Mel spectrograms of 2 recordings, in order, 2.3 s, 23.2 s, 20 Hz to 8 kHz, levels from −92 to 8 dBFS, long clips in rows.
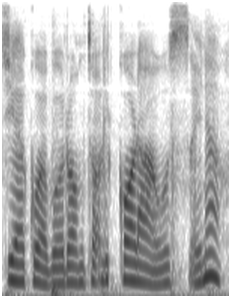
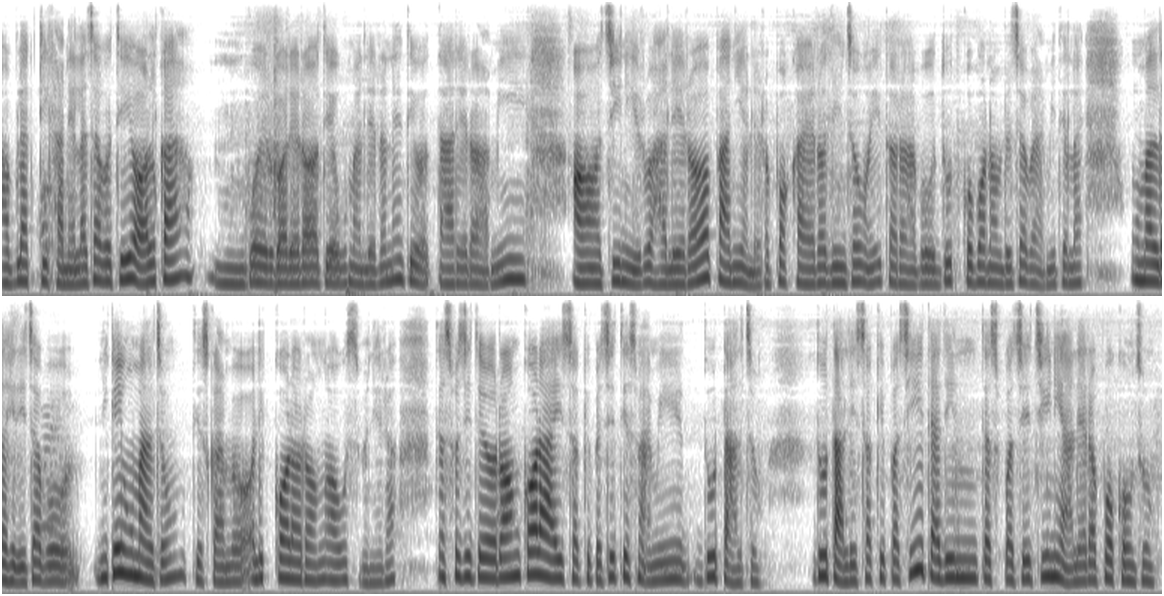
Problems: none marked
